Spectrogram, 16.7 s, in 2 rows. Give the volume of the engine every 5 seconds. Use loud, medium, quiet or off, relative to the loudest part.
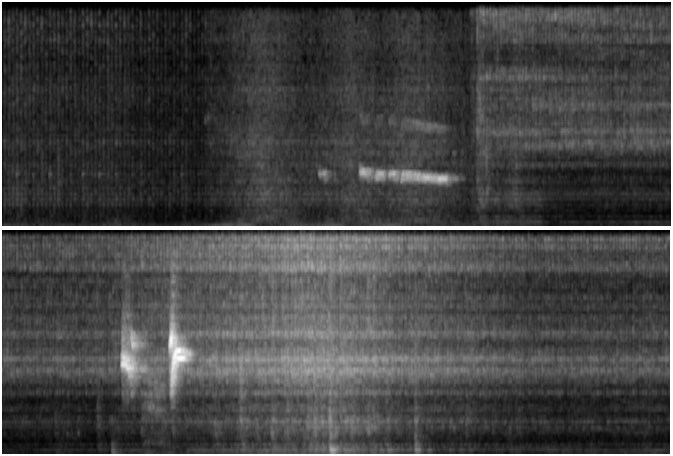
quiet, quiet, loud, quiet.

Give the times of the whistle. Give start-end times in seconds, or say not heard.
4.0-5.8, 9.8-10.8.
